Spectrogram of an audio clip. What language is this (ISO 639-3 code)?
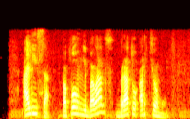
rus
